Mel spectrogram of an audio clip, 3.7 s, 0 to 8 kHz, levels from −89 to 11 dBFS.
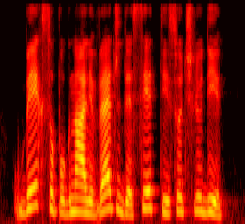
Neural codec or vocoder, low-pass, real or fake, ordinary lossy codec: codec, 44.1 kHz, 7.8 kbps, Pupu-Codec; 7.2 kHz; fake; none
